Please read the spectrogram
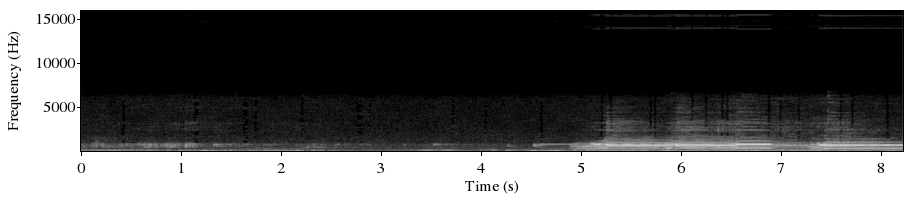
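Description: Guitar being played: a few soft, sparse notes, then louder strummed chords starting about five seconds in.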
